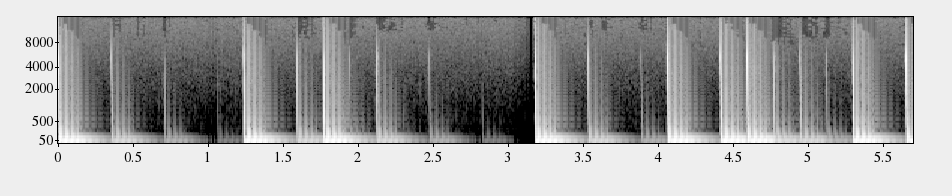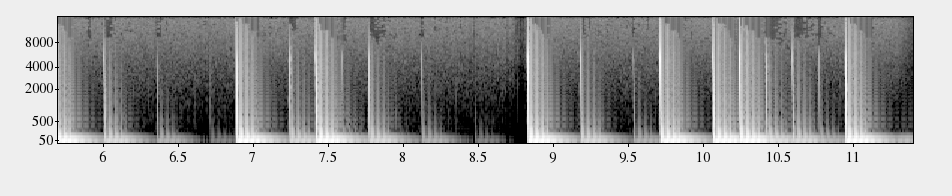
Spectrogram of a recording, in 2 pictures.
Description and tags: Korg drum M Kick 001
kick drum loop made on a korg drum machine approx 85 bpm
kick, 808-style, loop, beat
